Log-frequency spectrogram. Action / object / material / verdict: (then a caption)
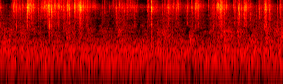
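scrape / foil candy wrapper / foil / none. Gloved fingertips twist and crinkle the ends of a shiny blue and gold foil-like wrapper around a small, solid Dabli candy. The result is a quiet, steady stream of bright, crackly rustling with short sharp crinkles scattered throughout and almost no low end.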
